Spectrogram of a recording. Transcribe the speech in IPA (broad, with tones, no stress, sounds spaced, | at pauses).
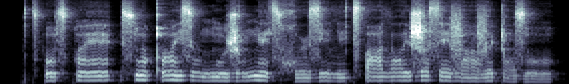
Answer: t͡sʼ ɔ̃˨ s qʷ æ̃˧ | s ũ˧ qʼ ɑ̃˧ ɪ̯ z ʊ˨ ŋ ũ˨ ʐ ʊ˨˦ ŋ ɛ̃˧ s χʷ ə˞˨ z ɪ˦˨ l ɪ˧ t͡sʼ ɑ˦ l ɔ˧ ɪ̯ ʐ ʌ˦ s ɛ˧ v ɑ˧ v ə˦ ʈ ɔ˨ z ɔ̃˨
